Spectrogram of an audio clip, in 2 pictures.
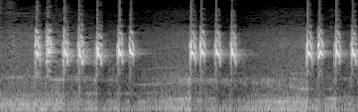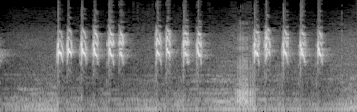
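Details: Yellow-vented bulbul youngster calling its parent: loud, evenly spaced clusters of four to six bright, high chirps, repeated with short silences between clusters.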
